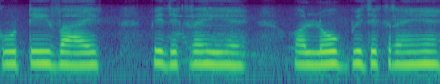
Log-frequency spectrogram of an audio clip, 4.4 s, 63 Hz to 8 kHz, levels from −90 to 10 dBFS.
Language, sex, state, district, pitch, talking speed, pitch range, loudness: Hindi, female, Uttar Pradesh, Etah, 205 Hz, 165 wpm, 200-210 Hz, -16 LUFS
